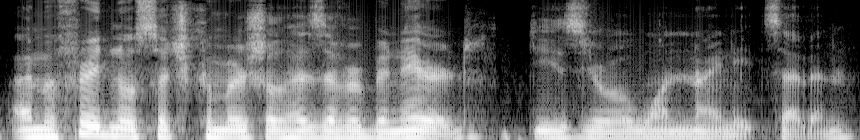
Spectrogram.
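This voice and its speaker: A man voicing a calm, clinical male doctor who questions in a measured, formal way. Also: fairly low pitch, vocal fry.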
